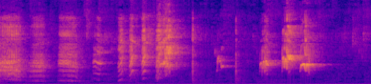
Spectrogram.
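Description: A Javan myna sings a fast run of harsh, rasping squawks and chatters, ending in a few clear, steady whistles, over a faint low hum.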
